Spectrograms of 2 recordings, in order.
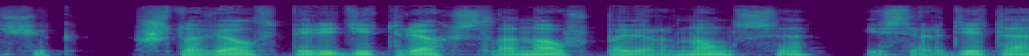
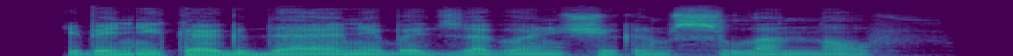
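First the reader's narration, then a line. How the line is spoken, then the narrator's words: Grumbling. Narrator (Russian): Большой Тумай проворчал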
